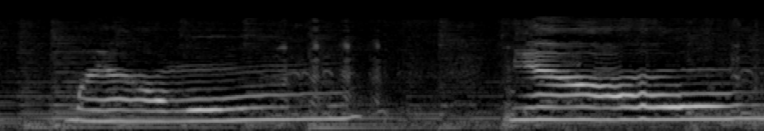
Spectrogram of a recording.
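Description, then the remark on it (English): Two long, drawn-out meows, fairly loud, separated by a short pause, each rising and holding steady. They sound like a person's voice imitating a cat rather than a real animal. “And this time, instead of the little kitty rubbing his ankles, this little lion was rubbing next to his waist. Meow. Meow.”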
